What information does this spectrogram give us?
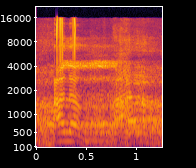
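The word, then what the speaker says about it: أَلَمْ: ও টান আছে? টান নাই, কারণ এখানে টানের কোনো কি নেই, চিহ্ন নেই। তাহলে দ্রুত হরকতের উচ্চারণ তা থেকে পড়তে হবে।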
